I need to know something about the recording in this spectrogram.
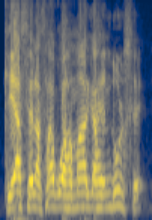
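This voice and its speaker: A male preacher delivering a language sermon, moving from low, quiet passages to loud, high-pitched exhortation. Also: level tone, normal speed.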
